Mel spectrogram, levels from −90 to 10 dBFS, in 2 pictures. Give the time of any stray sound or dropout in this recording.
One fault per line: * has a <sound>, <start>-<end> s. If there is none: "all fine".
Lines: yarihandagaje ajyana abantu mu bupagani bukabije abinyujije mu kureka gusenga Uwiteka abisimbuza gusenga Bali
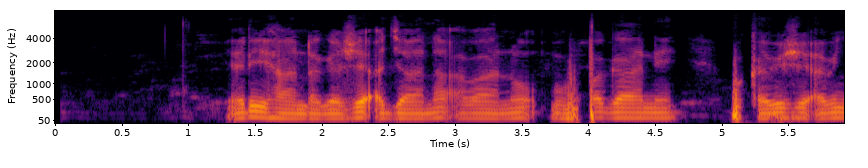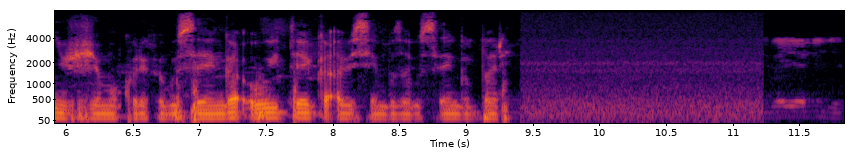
all fine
